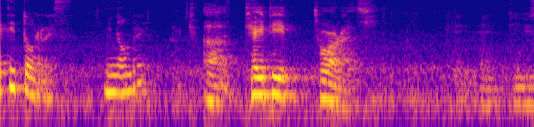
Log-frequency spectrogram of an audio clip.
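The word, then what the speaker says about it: Kety Torres: that please say your name k Tes Katie Torres can you spell it for um put it letter k e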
